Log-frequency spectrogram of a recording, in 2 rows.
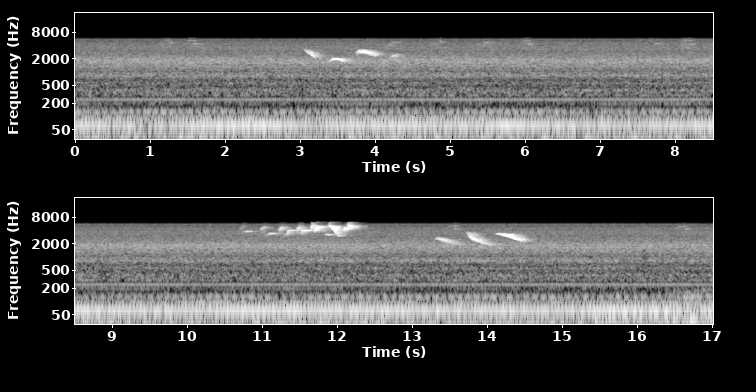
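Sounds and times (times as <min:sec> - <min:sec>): steady low hum: 0:00.0 - 0:17.0
bird chirping and whistling: 0:03.0 - 0:04.4, 0:10.7 - 0:12.4, 0:13.3 - 0:14.6.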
